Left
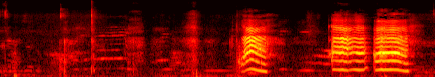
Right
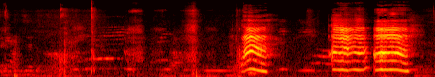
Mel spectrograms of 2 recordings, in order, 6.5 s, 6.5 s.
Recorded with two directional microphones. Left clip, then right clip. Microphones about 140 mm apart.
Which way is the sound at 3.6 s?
25° right (ahead or behind).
